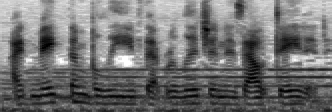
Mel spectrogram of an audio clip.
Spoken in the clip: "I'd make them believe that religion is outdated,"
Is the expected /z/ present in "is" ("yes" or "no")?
yes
